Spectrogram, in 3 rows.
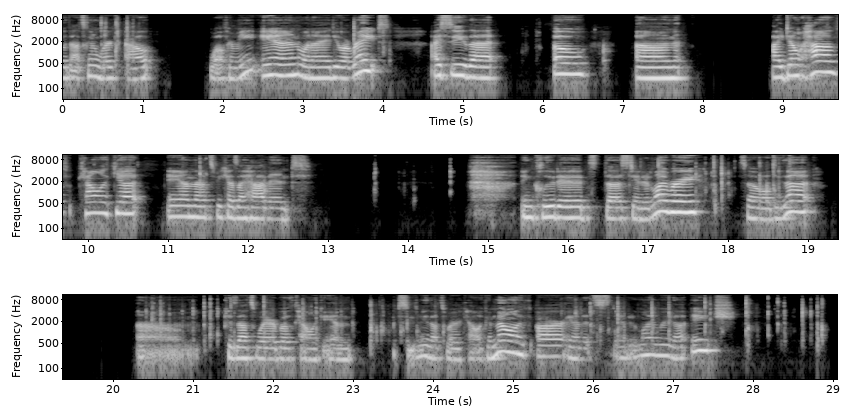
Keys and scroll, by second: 0.4-1.1 typing, 3.6-3.9 typing, 11.3 Escape, 11.6-14.6 typing, 17.5 i, 17.8 shift+2, 18.3 BackSpace, 18.5 shift+3, 20.1-29.0 typing, 27.8 Return.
